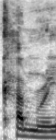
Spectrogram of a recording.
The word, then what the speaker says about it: Cymru: Whereas Cymro or Cymru is a hard C.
